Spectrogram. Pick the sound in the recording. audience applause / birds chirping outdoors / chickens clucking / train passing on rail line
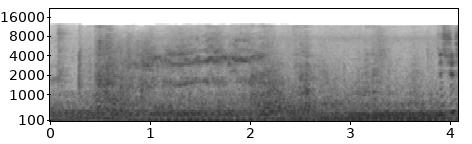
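train passing on rail line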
